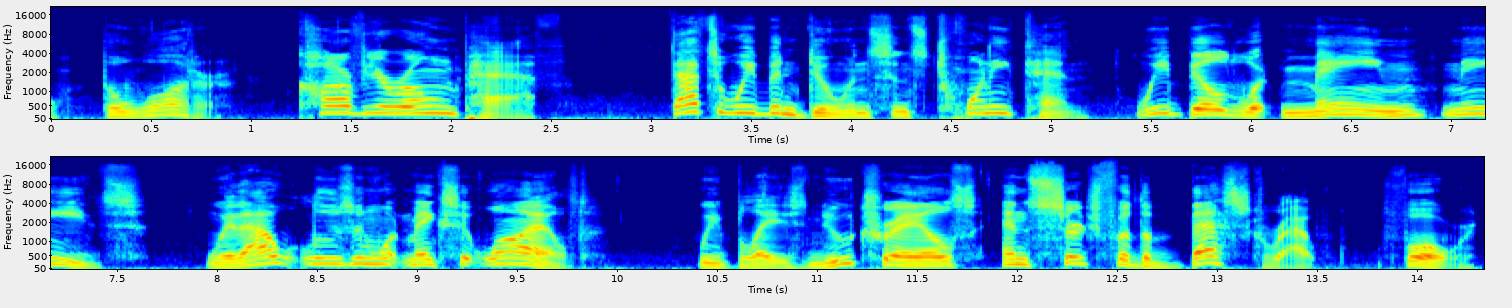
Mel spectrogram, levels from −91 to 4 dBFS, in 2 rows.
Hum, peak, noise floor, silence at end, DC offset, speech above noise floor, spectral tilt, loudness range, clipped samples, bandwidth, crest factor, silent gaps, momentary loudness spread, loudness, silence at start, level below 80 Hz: none; -8 dBFS; -58 dBFS; 0.05 s; under 0.1%; 33 dB; -5.5 dB/octave; 2 LU; under 0.1%; 17.5 kHz; 18 dB; none; 11 LU; -26 LUFS; 0 s; -48 dBFS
